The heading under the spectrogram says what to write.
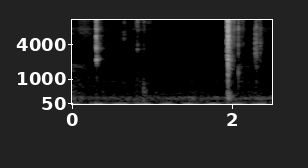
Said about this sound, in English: snip that off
